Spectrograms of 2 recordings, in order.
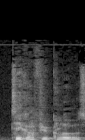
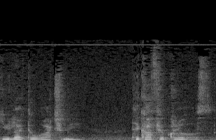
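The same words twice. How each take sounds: First: Higher, forceful order; acted command. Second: Acted soft command. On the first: Woman ordering the intruder to strip, mock stern. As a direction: give a sharp retold order. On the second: Woman toying with the man she caught, hushed. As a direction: say it quietly, as a come-on.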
